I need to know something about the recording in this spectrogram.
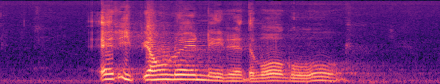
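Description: An elderly man chants in a drawn-out, melodic voice.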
